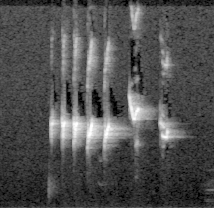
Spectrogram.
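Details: Kemade singing for masteran and luring: one short phrase of five fast, high chirps, then a higher slurred whistle and a final falling note.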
